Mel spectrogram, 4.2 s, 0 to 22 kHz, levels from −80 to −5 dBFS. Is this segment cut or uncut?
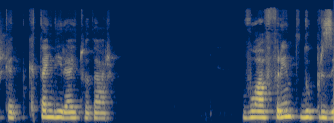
uncut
